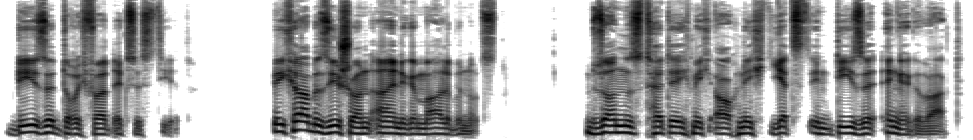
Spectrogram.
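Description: A stern, proud submarine captain, read by a man in a calm and commanding audiobook voice. His tone is gravelly with fry at the ends of phrases, and the recording is dry and close. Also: mid-range voice, slow, no echo. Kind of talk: audiobook role reading.

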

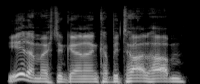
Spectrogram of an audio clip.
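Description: A man's voice: medium pitch, a little fast, gravelly, no echo, clean studio sound, lightly acted. A man voicing a greedy, scheming male ex-convict who needles and wheedles, in a storybook reading.

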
